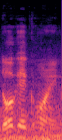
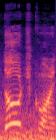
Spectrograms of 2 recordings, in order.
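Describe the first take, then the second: First: The name is said with a Japanese-style pronunciation. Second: The name is said with an English-style pronunciation.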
